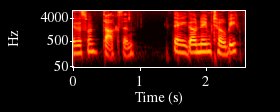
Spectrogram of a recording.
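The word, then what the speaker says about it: dachshund: tan mini how do you say this one doxen there you go named Toby who was a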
